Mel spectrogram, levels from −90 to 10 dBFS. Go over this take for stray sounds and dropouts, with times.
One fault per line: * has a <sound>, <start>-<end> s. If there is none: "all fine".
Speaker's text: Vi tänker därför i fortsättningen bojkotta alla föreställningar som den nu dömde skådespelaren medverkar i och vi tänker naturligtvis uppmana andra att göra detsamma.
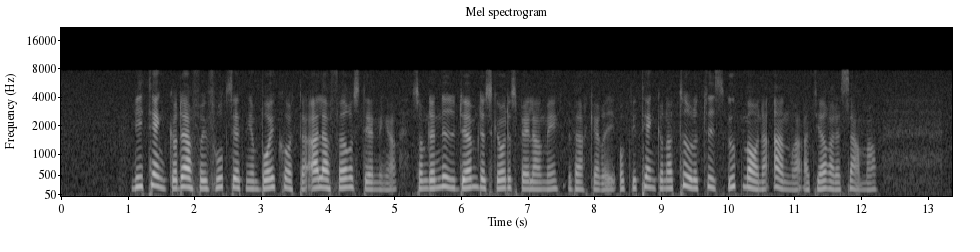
all fine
